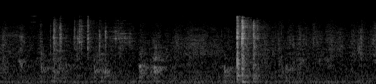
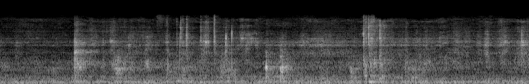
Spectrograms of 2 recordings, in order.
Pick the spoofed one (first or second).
second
